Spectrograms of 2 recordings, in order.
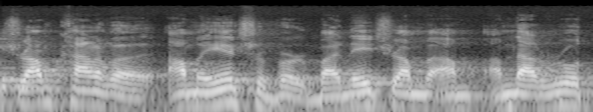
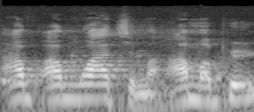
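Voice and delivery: ordinary talk, nothing marked

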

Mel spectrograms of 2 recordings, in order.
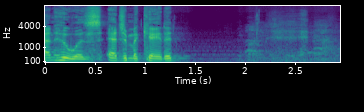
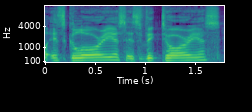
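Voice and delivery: ordinary talk, nothing marked

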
